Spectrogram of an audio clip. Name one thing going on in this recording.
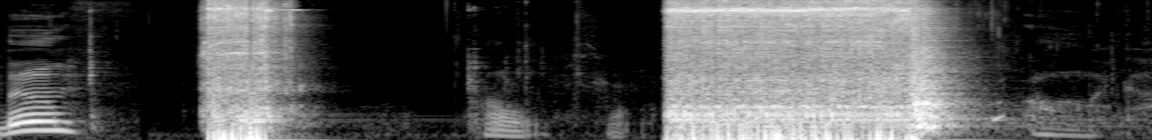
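A cordless impact wrench rattles in short, loud bursts.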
